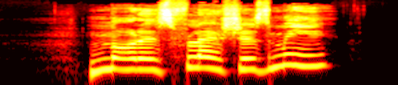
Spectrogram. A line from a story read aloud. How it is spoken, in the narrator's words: she cried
